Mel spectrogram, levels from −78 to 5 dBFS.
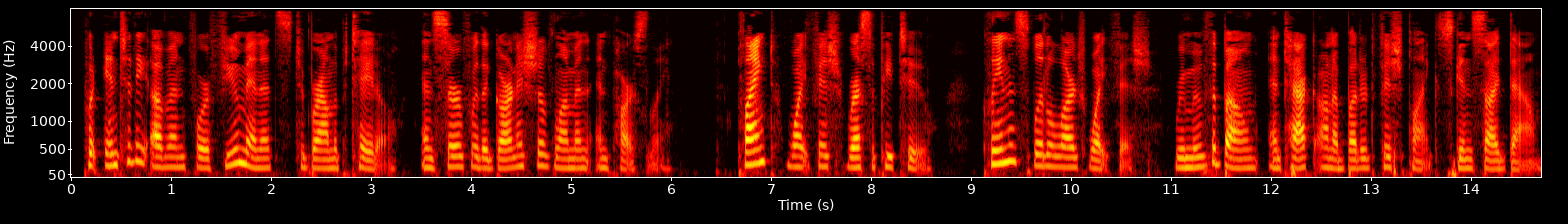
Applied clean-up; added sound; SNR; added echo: none; none; none; none.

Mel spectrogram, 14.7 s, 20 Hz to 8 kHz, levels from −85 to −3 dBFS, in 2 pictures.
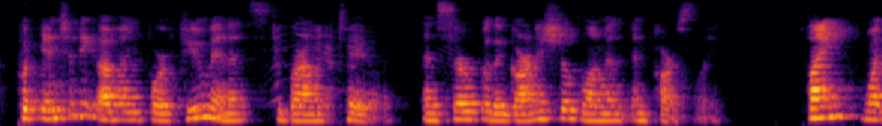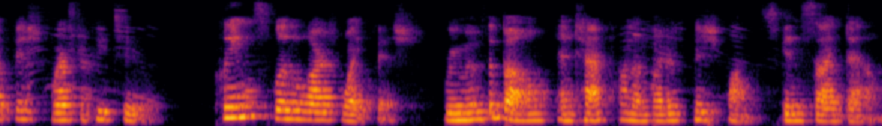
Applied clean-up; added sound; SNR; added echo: neural mask model DeepFilterNet 3.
